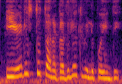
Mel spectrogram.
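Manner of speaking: ordinary delivery, nothing marked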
